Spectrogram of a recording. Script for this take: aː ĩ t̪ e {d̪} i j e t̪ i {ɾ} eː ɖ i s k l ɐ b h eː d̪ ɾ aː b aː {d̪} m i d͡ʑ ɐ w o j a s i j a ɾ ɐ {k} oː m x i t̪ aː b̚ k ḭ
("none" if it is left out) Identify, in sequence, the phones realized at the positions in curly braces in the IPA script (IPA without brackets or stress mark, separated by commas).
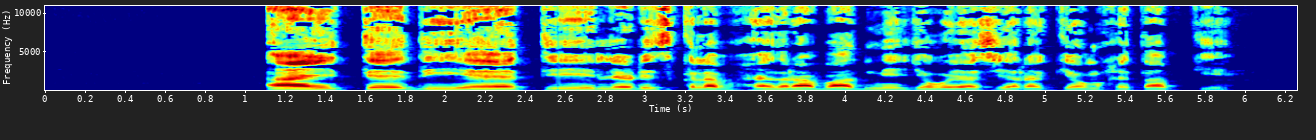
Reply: d̪, l, d̪, k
